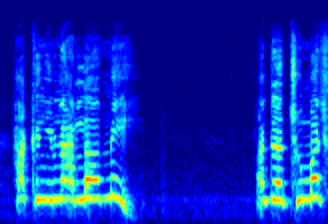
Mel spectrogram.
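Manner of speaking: high, far-off mock plea; mock hurt plea. Boasting rapper playing hurt, high mock plea. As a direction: squeak it out like an injured star.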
